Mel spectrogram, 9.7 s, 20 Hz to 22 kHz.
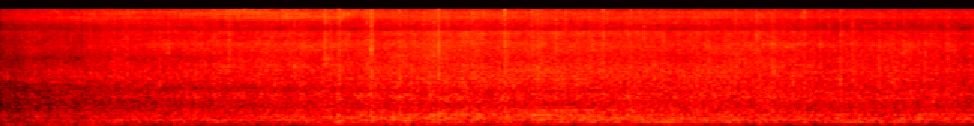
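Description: Märklin H0 model freight train rolling over metal M-track, making a steady rattling clatter of wheels on the tin rails. It grows louder over the first few seconds, then holds steady.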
